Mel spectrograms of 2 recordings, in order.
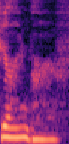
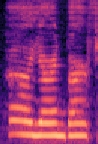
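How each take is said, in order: First: Said in the usual way. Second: High, slow drawn-out groan at the mess; exasperated groan. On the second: Real, not acted. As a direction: stretch out the Oh in dismay. Groaning at tangled yarn.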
